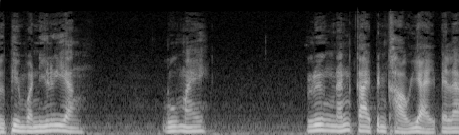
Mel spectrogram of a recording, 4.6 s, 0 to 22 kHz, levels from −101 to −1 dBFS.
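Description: A speech recording, and nothing about it is technically wrong.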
